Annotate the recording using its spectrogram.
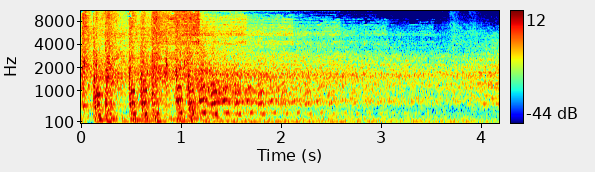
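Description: Electronic dance music with a steady kick-drum beat. About a second in, the beat drops out and the track thins to a quieter passage that begins to swell again near the end.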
